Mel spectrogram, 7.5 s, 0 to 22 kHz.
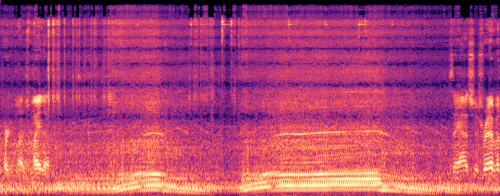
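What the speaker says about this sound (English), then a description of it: "see how it's just revving up." A car with a 700R4 automatic transmission that fails to shift revs up hard twice, engine pitch climbing and holding high before dropping back, loud and close, with someone talking over it.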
